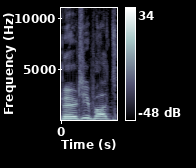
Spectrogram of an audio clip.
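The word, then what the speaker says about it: Bertie Bott's: Bertie Potts every flavored beans.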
